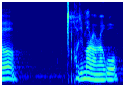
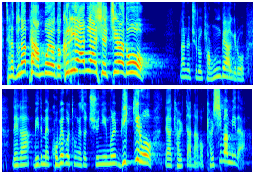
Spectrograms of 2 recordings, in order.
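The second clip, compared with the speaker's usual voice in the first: fervent declaration; 14 dB louder than usual. Retold or imitated. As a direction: proclaim it with full force. Declaration of faith. (크고 높게 선포하는 믿음의 고백)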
